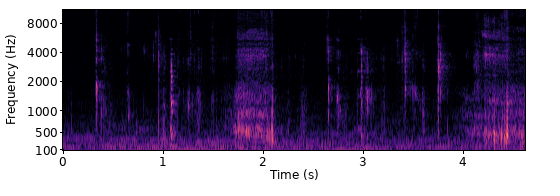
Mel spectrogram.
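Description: Close-miked chewing of a mouthful of mì Quảng noodles, with soft wet mouth sounds and small irregular clicks.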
